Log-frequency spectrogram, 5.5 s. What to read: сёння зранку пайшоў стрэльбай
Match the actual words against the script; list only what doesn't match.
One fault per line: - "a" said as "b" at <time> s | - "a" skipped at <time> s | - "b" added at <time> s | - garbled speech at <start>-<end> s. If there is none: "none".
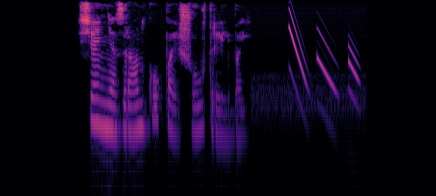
none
